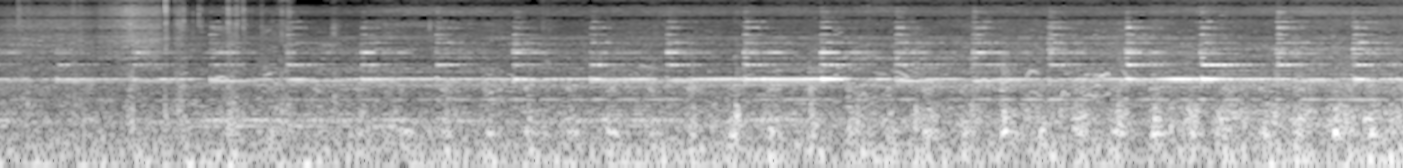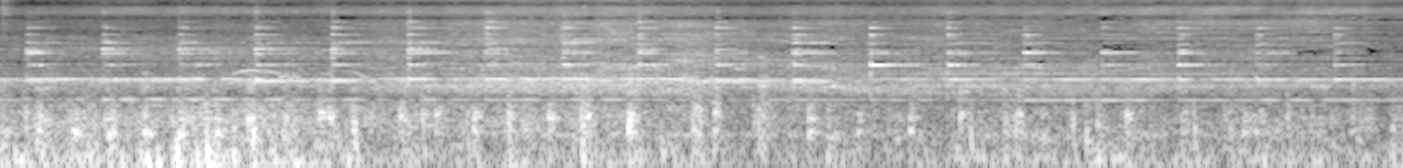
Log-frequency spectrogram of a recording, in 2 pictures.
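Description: Steam train sounds: a steady hum with a regular tick about twice a second over a low rumble that grows louder through the middle and eases toward the end.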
